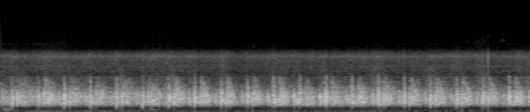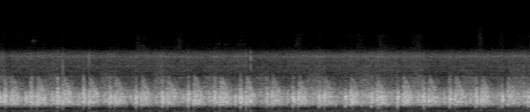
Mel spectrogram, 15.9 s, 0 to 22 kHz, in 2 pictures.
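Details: Rapid, regular whooshing pulses at about 154 beats a minute, the "galloping horse" sound of a fetal heartbeat on Doppler at 13 weeks 5 days of pregnancy, with fetal movement felt.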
